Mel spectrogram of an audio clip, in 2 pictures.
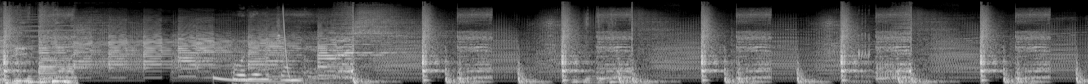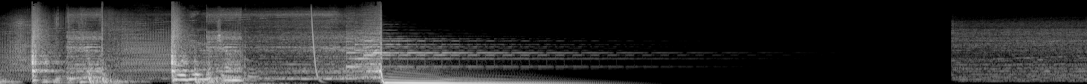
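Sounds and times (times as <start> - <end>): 
dirt electro sport big beat music: 0.0 - 17.1.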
